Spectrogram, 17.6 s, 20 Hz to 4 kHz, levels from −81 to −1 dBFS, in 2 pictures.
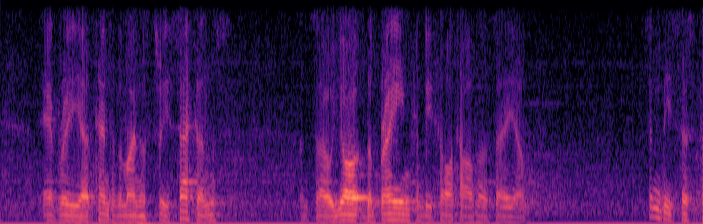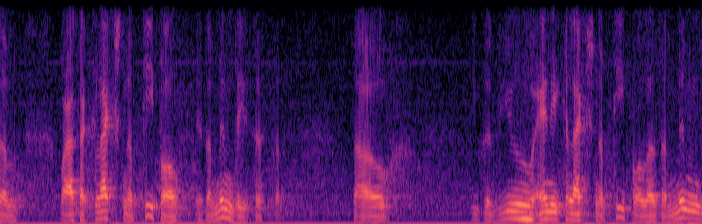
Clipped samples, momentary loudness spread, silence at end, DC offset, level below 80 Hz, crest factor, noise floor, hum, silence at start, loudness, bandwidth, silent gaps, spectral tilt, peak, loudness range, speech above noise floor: under 0.1%; 23 LU; 0 s; 1%; -52 dBFS; 22 dB; -50 dBFS; none; 0 s; -29 LUFS; 4 kHz; none; -11 dB/octave; -8 dBFS; 7 LU; 22 dB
